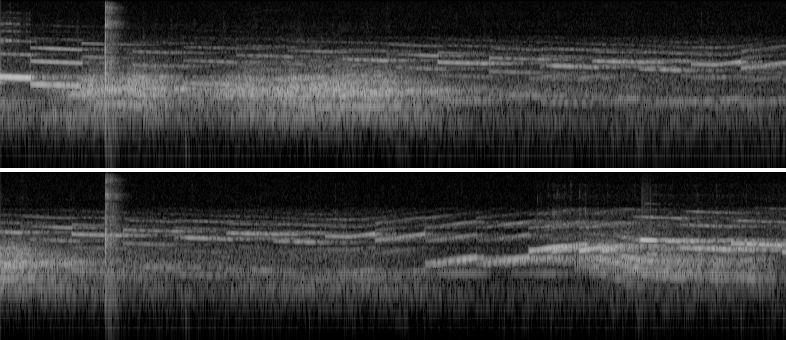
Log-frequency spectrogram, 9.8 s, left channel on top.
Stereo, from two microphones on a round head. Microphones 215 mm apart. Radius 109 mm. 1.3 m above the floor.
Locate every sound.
1.3 s breaking glass: 75° left (ahead or behind), 3 m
